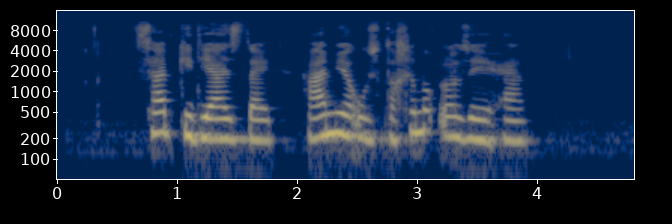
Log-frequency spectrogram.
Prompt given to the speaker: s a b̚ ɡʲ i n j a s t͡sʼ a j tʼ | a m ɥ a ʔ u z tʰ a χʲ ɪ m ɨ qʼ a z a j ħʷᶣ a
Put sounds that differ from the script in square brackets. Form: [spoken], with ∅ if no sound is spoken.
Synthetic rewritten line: s a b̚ ɡʲ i [d] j a [z] t͡sʼ a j tʼ | a m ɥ a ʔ u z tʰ a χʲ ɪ m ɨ qʼ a z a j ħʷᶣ a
